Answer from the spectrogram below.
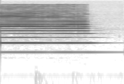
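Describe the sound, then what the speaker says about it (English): A viola's open A string bowed for tuning, one long steady sustained note that holds evenly, then fades and thins toward the end with no talking. "So play your A string"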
